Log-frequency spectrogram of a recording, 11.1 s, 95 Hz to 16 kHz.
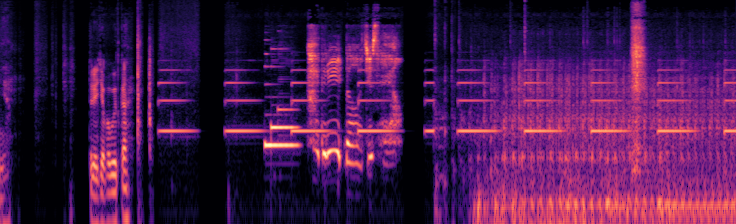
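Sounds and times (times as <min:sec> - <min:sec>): dashboard warning chime: 0:02.4 - 0:11.0
starter cranking engine: 0:06.5 - 0:11.0.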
